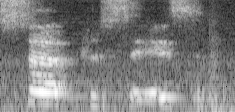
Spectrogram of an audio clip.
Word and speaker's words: surplice: It's spelled surplice, as in lice. No, as in ice.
